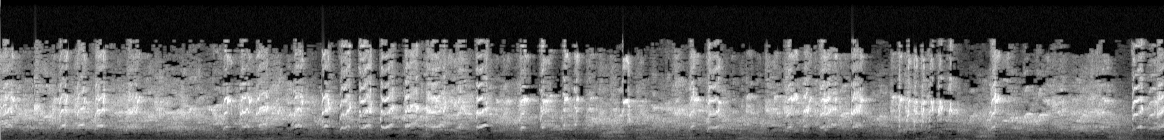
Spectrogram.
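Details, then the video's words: Lovebirds chattering continuously in high, shrill, rapid chirps and squeaks, many overlapping notes packed closely together, with no other clear sounds. "লাভবার্ডস পাখি"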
